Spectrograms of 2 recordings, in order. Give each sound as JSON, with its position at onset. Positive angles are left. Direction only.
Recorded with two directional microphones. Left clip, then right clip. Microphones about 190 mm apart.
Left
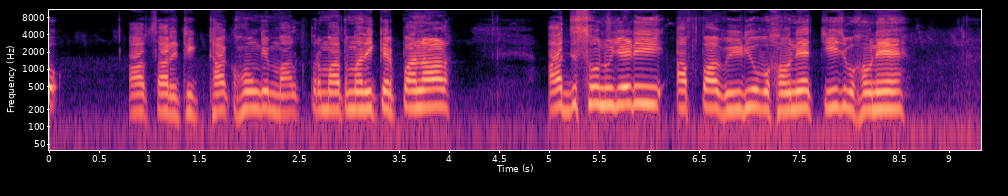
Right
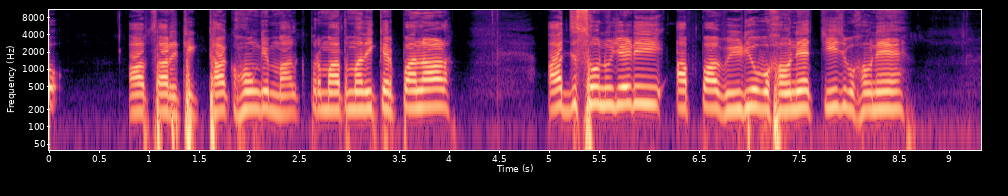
{"t": 0.8, "sound": "speech", "side_deg": -40}
{"t": 5.1, "sound": "a man's voice", "side_deg": -40}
